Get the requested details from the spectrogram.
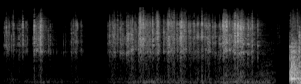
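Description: Dice clatter and rattle as a player rolls a withering attack with two extra dice in a tabletop role-playing game, several bursts of rapid clicking tumbling together for a couple of seconds before a brief pause and a final clack.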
